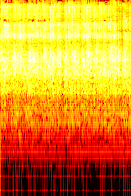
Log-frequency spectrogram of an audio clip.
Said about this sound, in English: You're a little late there. Perfect. Right on the clap there.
